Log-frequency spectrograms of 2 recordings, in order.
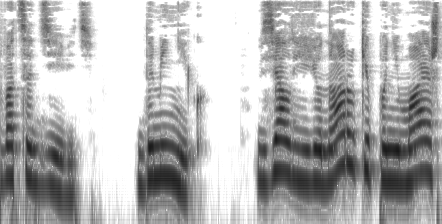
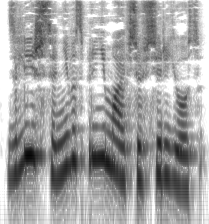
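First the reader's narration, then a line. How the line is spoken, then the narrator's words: Babbling. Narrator (Russian): лепетала эта премудрая гадина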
